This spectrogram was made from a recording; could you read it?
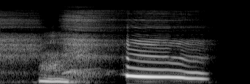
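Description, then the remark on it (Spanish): A single yawn: a breathy intake of air followed by a long, voiced, slowly falling groan that cuts off abruptly, with no talking around it. “Es como cuando bostezo.”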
